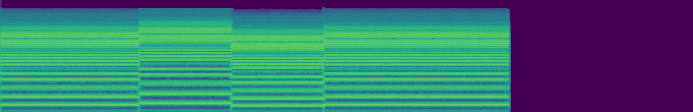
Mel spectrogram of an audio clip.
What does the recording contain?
a glitch sound could be used in dubstep. made in fl studio
dubstep, fl, fruity, glitch, inch, loops, nails, nine, studio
